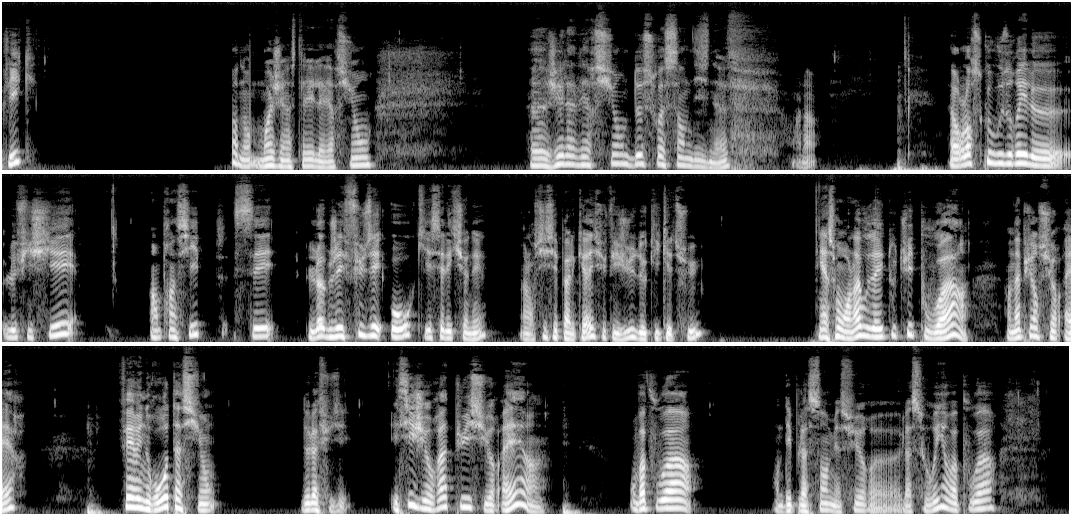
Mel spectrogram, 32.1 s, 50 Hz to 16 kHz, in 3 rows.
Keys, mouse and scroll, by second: 0.1-1.2 drag, 4.4 click, 5.9 click, 6.7 click, 7.6 click, 9.9 click, 10.4 click, 10.8 right click, 15.8 click, 17.1 click, 22.2 r, 26.9 r.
